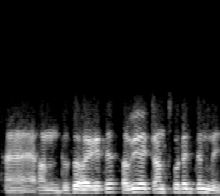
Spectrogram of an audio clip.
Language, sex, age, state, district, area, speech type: Bengali, male, 18-30, West Bengal, Purba Medinipur, rural, conversation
